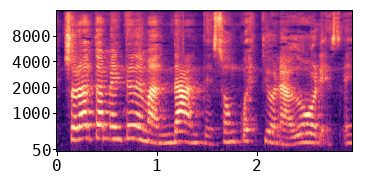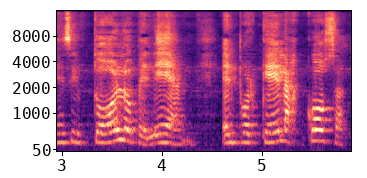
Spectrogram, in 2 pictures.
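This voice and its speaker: The host, a middle-aged Venezuelan woman, speaks with a Venezuelan accent in a slightly high voice at a measured pace. On her live show she reads viewer comments out loud and reacts with animation.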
